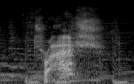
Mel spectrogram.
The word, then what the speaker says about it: Thrash: Trash. Thrash was a mountain troll and Jot and Violet's childhood friend. The H is silent.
